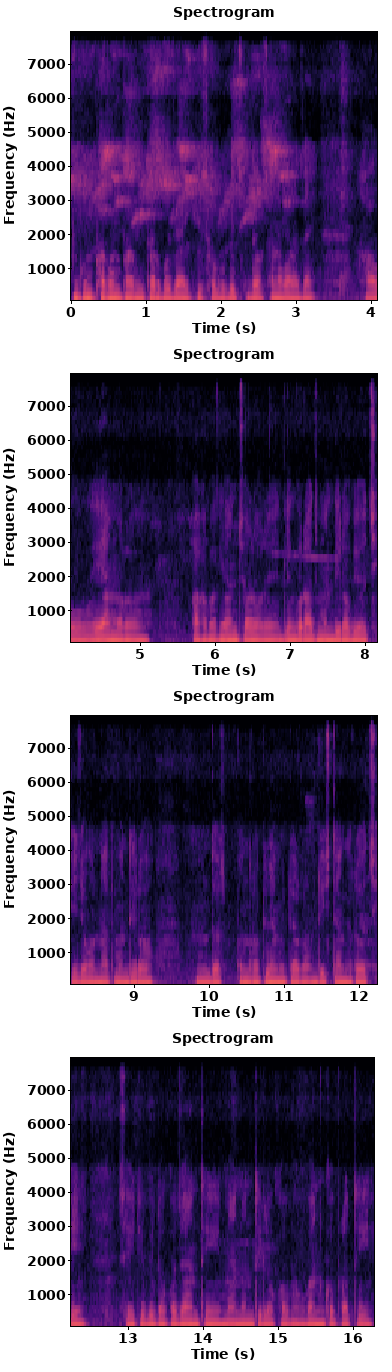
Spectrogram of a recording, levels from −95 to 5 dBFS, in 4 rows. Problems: background sounds at intervals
